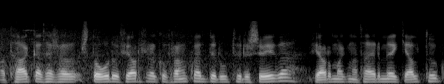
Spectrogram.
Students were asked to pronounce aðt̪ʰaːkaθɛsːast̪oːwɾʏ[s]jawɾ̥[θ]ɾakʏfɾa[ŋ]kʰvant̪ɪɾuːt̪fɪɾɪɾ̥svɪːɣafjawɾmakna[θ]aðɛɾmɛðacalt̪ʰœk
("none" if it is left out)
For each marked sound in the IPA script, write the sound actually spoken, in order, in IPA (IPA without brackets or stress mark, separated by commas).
f, f, m, θ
